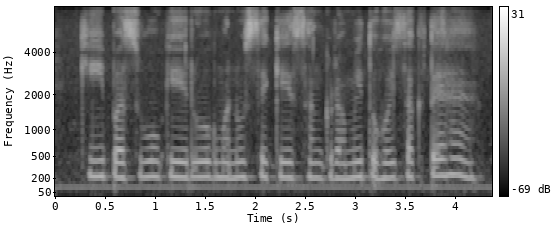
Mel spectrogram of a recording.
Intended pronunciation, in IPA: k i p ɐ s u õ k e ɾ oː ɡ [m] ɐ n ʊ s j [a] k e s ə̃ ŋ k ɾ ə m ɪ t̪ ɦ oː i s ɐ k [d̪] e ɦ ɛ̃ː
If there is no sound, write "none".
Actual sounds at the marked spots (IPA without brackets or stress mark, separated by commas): m, ə, t̪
